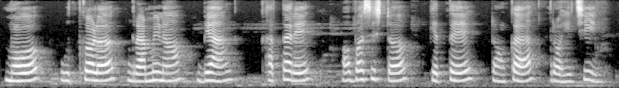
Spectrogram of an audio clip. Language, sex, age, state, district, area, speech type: Odia, female, 45-60, Odisha, Jajpur, rural, read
